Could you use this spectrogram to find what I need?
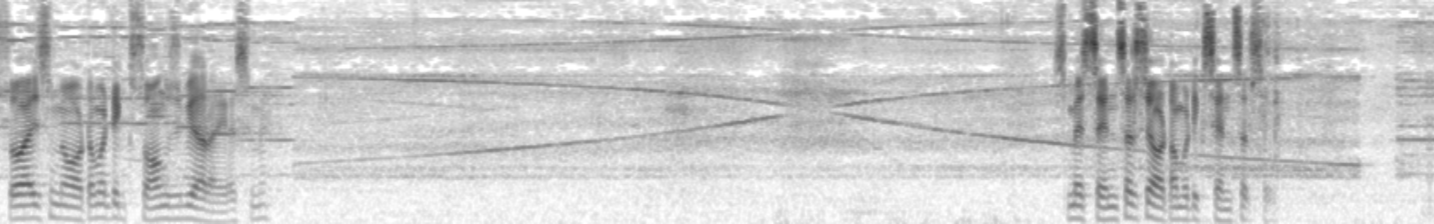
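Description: A toy airplane plays a loud electronic tune in short bursts.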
